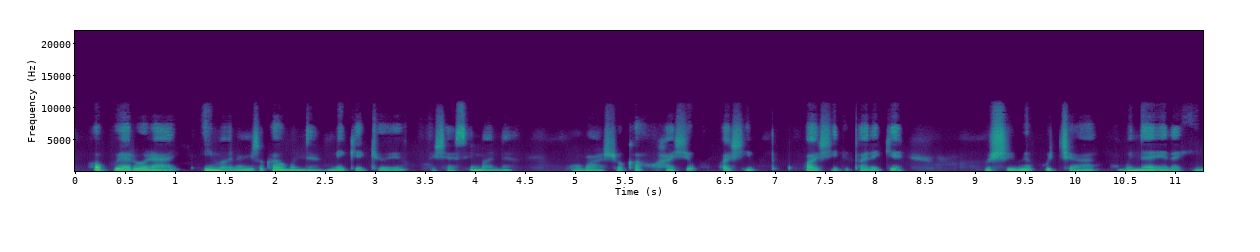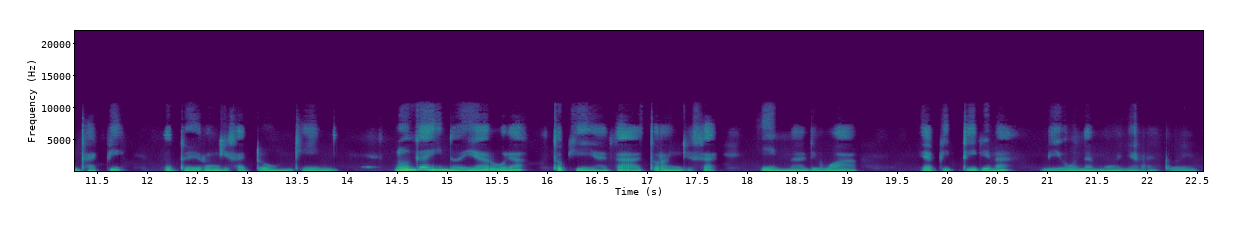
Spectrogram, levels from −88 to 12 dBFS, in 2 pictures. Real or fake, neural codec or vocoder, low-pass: fake; codec, 24 kHz, 0.9 kbps, WavTokenizer, large speech release; 10.8 kHz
